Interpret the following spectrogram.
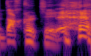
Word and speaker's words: Doherty: And I appreciate you pronouncing it with the proper Irish last name pronunciation there, the Doherty.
